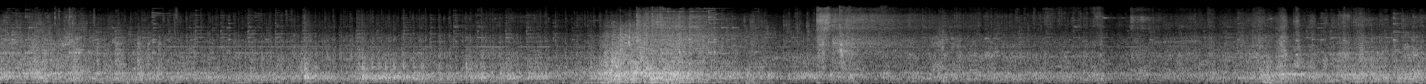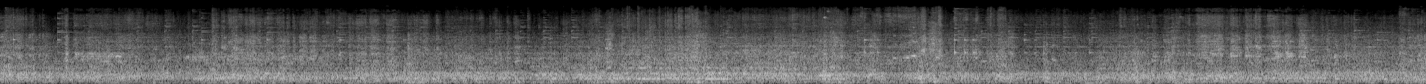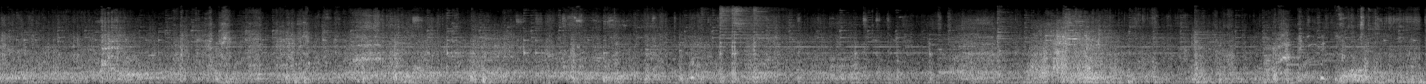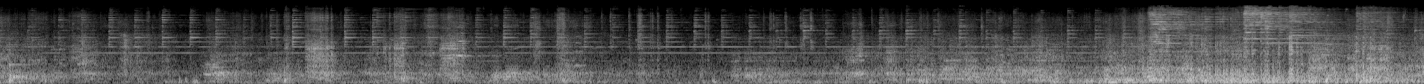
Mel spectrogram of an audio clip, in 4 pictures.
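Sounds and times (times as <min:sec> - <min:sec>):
train rolling rumble: 0:00.0 - 0:57.0
wheels clacking over rail joints: 0:00.0 - 0:57.0.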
